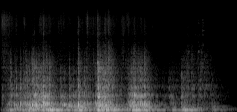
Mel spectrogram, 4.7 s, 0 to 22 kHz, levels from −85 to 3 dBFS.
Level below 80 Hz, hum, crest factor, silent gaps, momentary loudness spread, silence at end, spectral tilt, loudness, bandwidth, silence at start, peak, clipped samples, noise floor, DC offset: -48 dBFS; none; 20 dB; none; 18 LU; 0.3 s; -8.5 dB/octave; -34 LUFS; 14 kHz; 0 s; -14 dBFS; under 0.1%; -56 dBFS; under 0.1%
